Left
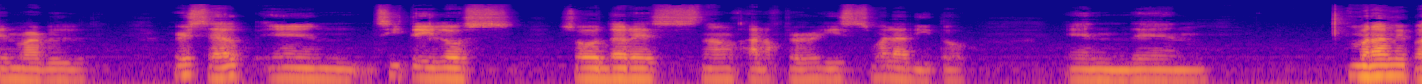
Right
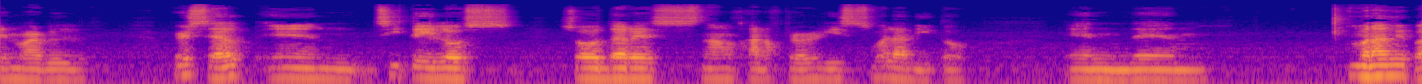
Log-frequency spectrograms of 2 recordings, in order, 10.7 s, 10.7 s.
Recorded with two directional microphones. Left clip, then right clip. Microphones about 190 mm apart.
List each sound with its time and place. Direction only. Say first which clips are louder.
0.0 s speech: right 1 dB; 20° left (ahead or behind)
9.9 s speech: right 1 dB; 15° left (ahead or behind)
